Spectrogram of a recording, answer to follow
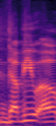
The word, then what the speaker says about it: を: probably the most complicated or at least harder to grasp and harder to explain it's the what marker it's it's a wo but usually pronounce it just like an O right so the O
